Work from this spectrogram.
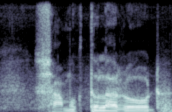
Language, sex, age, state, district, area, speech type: Bengali, male, 30-45, West Bengal, Alipurduar, rural, spontaneous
